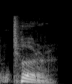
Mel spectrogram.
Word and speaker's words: Thor: Now they pronounce Thor Tur. I know that much.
